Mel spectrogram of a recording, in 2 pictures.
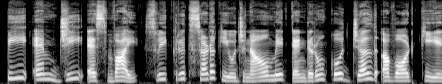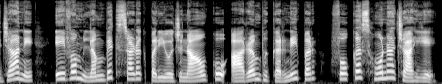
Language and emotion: Hindi, neutral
